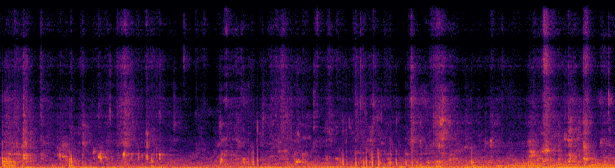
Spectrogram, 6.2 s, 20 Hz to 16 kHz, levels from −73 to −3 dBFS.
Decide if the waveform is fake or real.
fake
